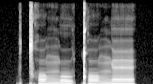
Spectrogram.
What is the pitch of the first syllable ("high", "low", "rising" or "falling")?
low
